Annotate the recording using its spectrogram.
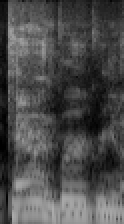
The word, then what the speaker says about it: Bergreen: Well, Karen Bergreen, I believe, is how you say the last name.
